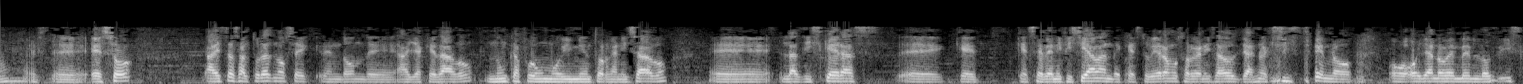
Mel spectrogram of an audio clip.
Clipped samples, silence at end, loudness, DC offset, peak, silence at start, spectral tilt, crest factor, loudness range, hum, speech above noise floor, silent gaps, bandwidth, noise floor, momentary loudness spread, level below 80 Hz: 0.2%; 0 s; -13 LUFS; under 0.1%; 0 dBFS; 0 s; -6.5 dB/octave; 14 dB; 2 LU; none; 22 dB; none; 8 kHz; -35 dBFS; 8 LU; -40 dBFS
